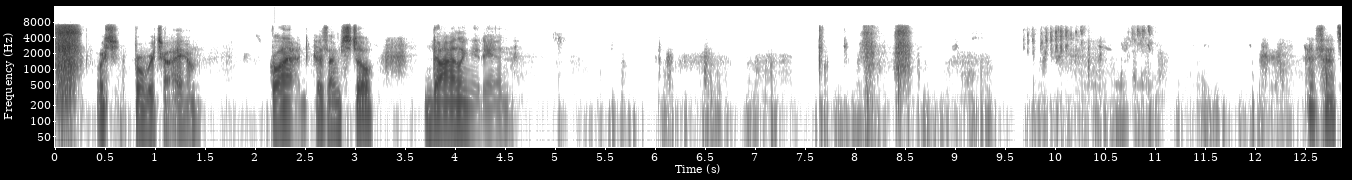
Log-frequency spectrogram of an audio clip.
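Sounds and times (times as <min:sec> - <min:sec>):
speech: 0:00.4 - 0:01.5, 0:02.2 - 0:04.7, 0:12.5 - 0:12.8
steady low rumble of outdoor noise: 0:00.4 - 0:12.8
sparrows chirping in the grass: 0:00.6 - 0:03.7, 0:04.3 - 0:06.4, 0:08.3 - 0:12.6.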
